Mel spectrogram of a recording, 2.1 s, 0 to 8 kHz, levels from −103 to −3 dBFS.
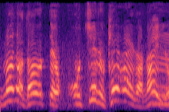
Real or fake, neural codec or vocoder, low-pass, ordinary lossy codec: real; none; 7.2 kHz; none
